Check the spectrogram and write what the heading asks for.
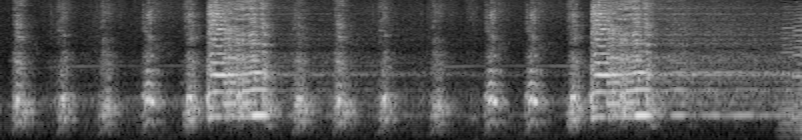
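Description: Hen clucking in a quick run of short calls, about six a second, with a longer drawn-out call about a second in and another near the end.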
